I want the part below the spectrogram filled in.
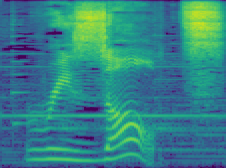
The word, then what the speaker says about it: results: 还有这个单词 results。 s u l 这个音节在读的时候读作 zol，要特别注意字母 l 呢和 tell 一样，发的是舌侧音重音，读作 zol，不要读作 zor，这样就错了。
